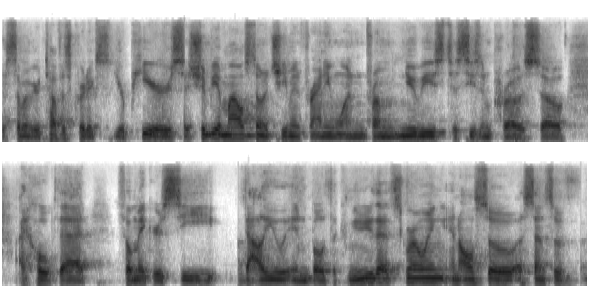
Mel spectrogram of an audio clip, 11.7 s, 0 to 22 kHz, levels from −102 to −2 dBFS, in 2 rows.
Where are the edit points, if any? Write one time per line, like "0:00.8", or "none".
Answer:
0:01.8
0:03.6

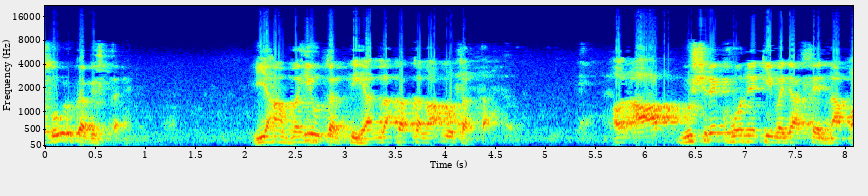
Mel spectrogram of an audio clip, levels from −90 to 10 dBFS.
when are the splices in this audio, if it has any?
none

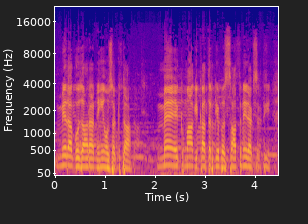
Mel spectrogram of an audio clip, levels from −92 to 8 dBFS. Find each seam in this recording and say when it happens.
none

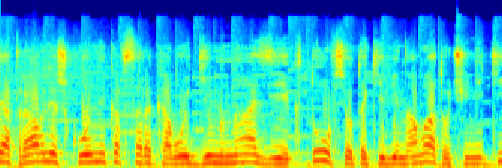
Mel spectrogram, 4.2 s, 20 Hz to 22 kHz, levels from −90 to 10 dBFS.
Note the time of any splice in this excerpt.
none

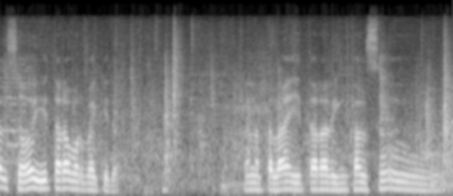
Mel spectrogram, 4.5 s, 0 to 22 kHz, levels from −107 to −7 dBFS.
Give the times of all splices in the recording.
none

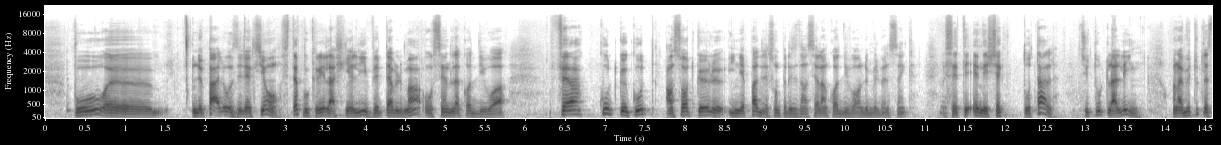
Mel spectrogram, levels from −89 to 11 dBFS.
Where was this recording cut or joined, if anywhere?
none

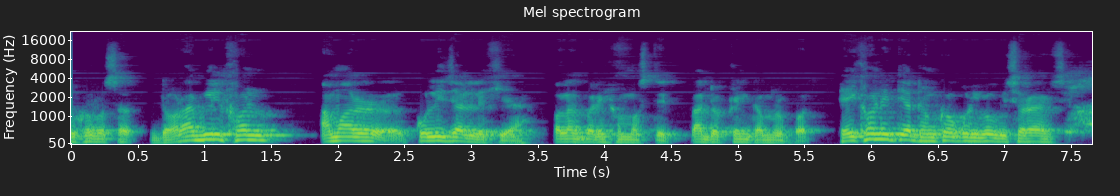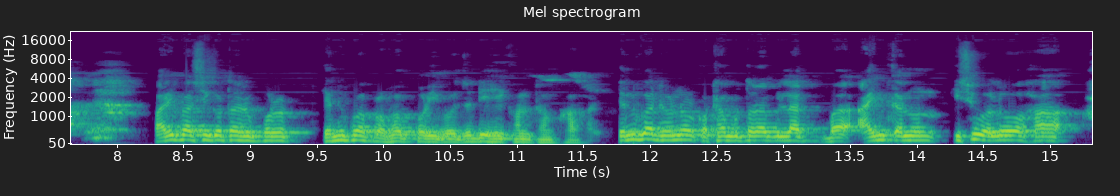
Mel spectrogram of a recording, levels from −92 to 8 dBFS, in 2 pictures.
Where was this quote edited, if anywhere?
0:11.6

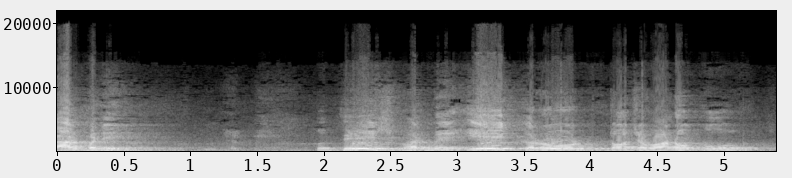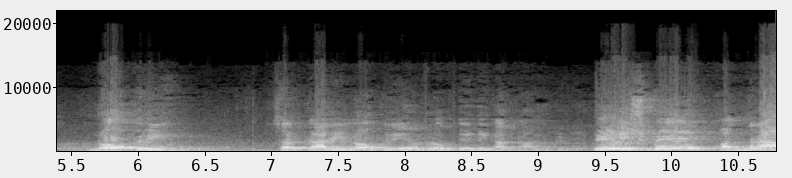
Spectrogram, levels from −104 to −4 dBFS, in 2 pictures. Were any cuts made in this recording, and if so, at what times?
0:09.2

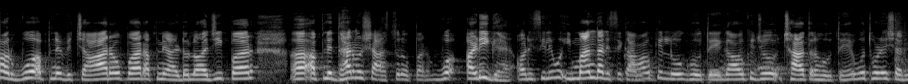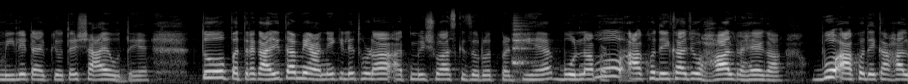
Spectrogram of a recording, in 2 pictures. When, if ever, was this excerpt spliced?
0:06.5
0:15.2

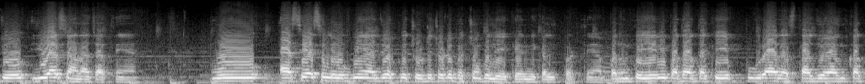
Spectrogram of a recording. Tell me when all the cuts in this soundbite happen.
none

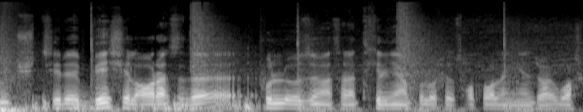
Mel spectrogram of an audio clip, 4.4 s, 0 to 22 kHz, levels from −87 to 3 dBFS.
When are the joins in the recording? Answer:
0:01.9

